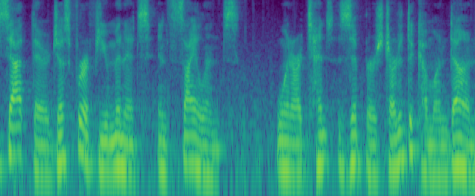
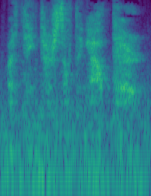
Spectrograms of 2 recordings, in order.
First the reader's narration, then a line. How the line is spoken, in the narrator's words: whispered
